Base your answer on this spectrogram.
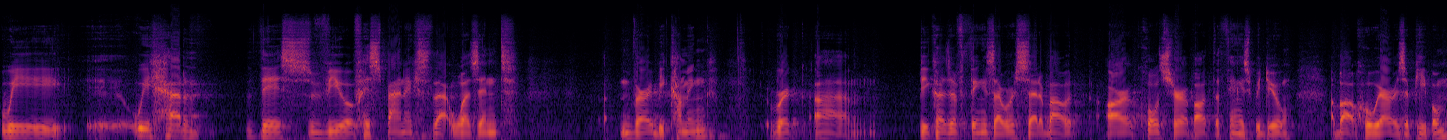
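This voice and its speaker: Fairly slow, fairly even speech with long, frequent pauses and noticeable background noise. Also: man, fairly low pitch for a man. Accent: American. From El Paso, Texas. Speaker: college student panelist. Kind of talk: panel testimony.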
